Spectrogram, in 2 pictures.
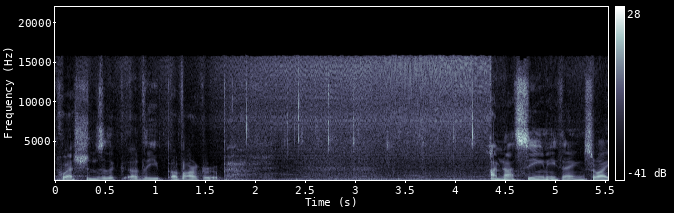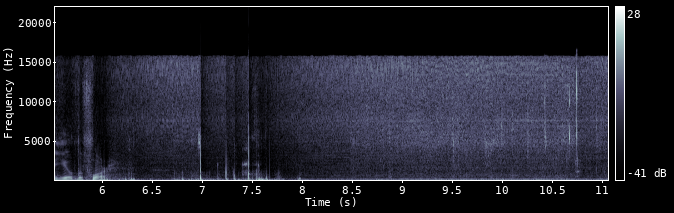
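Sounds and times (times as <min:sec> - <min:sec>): low electrical hum: 0:00.0 - 0:11.0
steady hiss: 0:00.0 - 0:11.0.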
